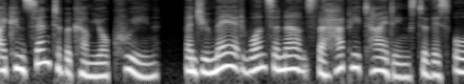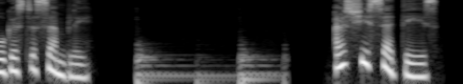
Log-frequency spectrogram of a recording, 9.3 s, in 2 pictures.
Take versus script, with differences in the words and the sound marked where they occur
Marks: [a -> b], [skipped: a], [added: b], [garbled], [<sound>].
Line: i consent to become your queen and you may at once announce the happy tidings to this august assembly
i consent to become your queen and you may at once announce the happy tidings to this august assembly [tap] [added: as she said these]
